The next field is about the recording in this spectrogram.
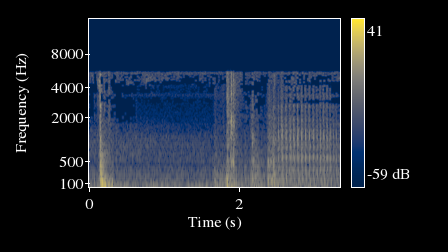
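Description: A house's front door is eased open a crack by someone just woken. A sharp knock-like clunk comes first, then a second hit, then a quick run of rattling clicks.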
